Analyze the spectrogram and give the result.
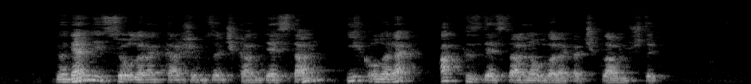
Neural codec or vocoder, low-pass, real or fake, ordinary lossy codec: none; 10.8 kHz; real; Opus, 64 kbps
